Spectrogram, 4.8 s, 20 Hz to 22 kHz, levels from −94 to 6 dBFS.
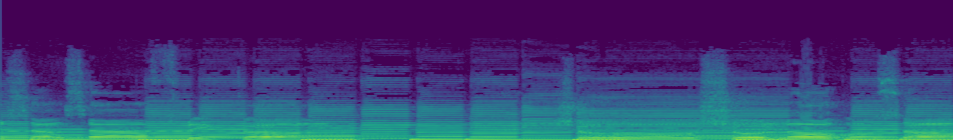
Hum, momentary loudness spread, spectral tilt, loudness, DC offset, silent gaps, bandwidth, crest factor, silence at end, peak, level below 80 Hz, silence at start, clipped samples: none; 5 LU; -7.5 dB/octave; -18 LUFS; under 0.1%; none; 10 kHz; 16 dB; 0 s; -2 dBFS; -22 dBFS; 0 s; under 0.1%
